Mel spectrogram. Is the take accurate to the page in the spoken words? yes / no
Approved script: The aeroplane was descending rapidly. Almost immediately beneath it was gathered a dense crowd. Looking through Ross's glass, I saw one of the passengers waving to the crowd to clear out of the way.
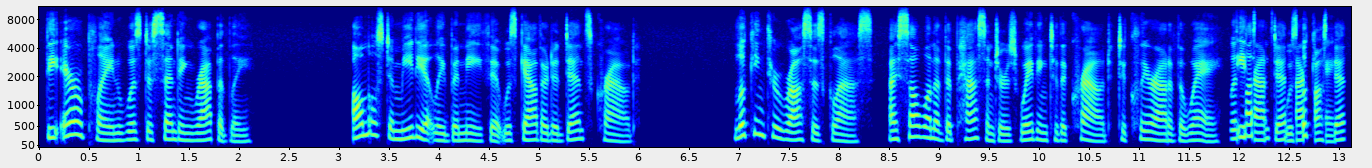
no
